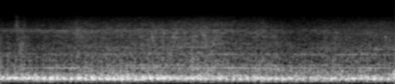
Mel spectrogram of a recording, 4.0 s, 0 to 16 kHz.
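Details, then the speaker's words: Concrete batch plant conveyor belts restarted for the first time since December, ahead of 2-yard test batches: steady, even rumble and low hum with no squeal, slap or knocking; belts running smoothly. "The belts are rolling. We're only going to do a couple 2-yard test batches, just to make sure the plant operates like it's supposed to."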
